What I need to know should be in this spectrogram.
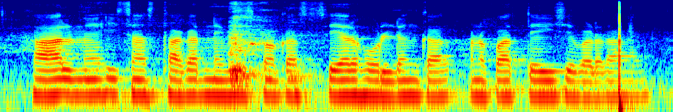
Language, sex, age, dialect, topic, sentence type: Hindi, male, 18-24, Awadhi Bundeli, banking, statement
